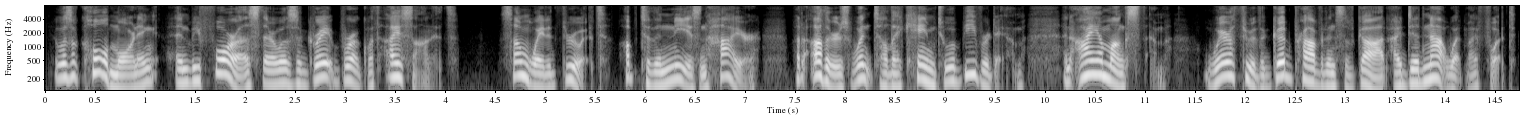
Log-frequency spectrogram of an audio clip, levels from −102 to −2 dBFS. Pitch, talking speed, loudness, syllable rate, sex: 165 Hz, 220 wpm, -21 LUFS, 5.5 syllables/s, male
